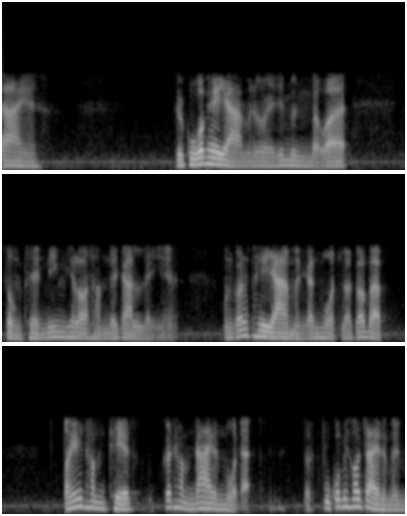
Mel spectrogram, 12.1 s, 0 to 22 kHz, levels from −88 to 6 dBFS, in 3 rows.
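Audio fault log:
Throughout: AMR narrowband mobile codec. The speech went through a low-rate mobile speech coder, consistent with AMR-NB at about 7.4 kbps, so nothing above 3.8 kHz survives and the rebuilt voice sounds plainly buzzy, muffled and synthetic, like a 2G phone call.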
